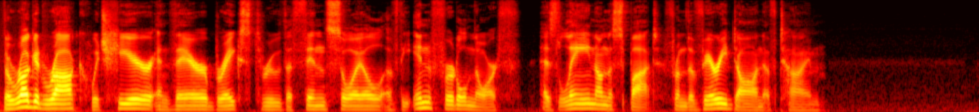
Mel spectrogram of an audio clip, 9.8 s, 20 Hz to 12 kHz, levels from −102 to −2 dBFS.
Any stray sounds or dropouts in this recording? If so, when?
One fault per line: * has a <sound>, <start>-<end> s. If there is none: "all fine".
all fine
